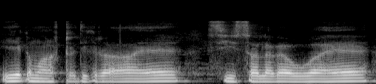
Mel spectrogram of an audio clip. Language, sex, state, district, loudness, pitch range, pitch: Hindi, male, Uttar Pradesh, Shamli, -14 LUFS, 135-150 Hz, 135 Hz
